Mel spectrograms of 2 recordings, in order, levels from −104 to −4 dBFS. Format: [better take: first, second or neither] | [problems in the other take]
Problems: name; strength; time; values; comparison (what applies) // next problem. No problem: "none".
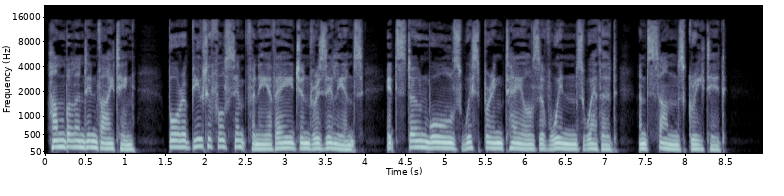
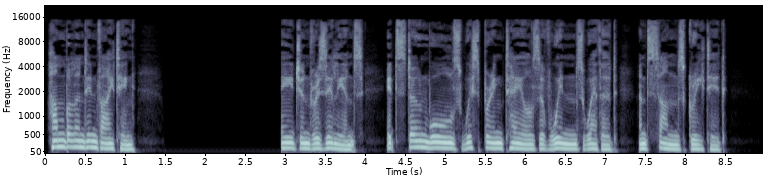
first | audio freezing; at 1.5 s for 1.5 s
